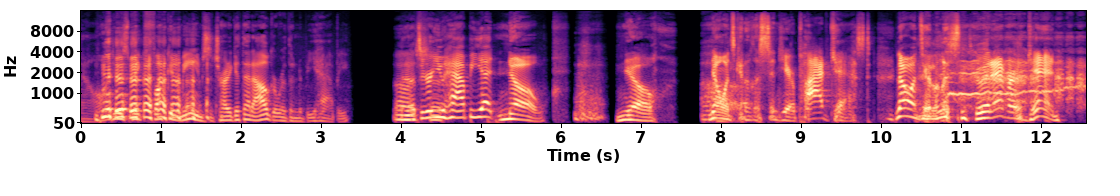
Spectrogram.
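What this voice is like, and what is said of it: Put-on character voice. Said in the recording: “What was that voice? ... I'm the algorithm.”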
